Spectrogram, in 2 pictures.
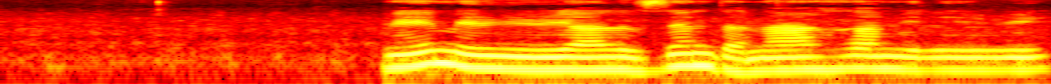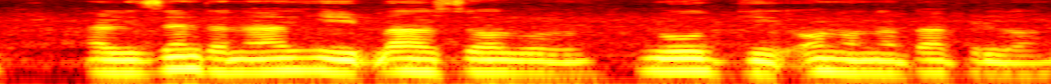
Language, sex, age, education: Igbo, female, 15-29, tertiary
